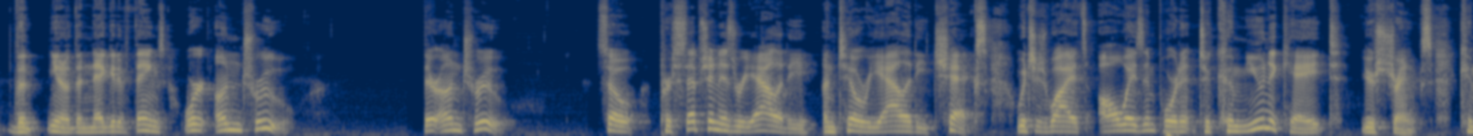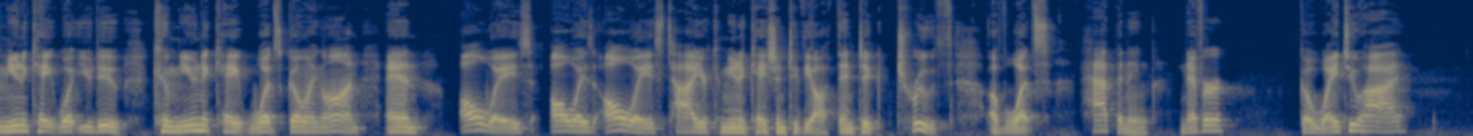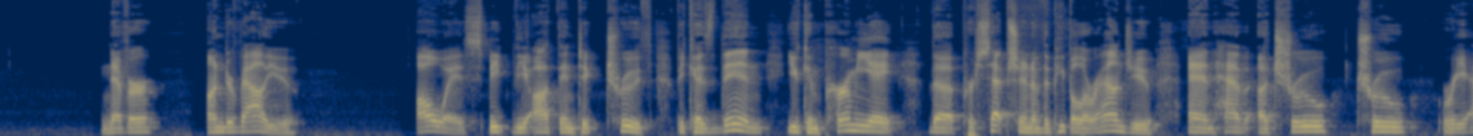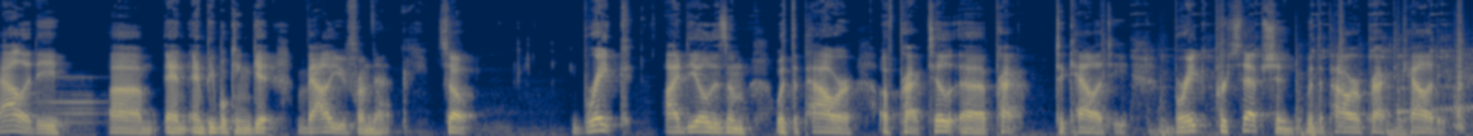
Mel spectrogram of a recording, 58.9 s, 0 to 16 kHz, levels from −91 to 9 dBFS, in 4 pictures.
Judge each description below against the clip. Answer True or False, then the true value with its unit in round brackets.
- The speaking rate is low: True (105 wpm)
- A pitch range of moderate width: True (3.9 semitones)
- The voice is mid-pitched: False (125 Hz)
